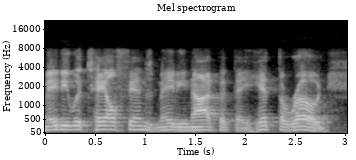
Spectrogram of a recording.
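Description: A man with an unremarkable speaking voice talks at a moderate pace with fairly even intonation against a quiet background. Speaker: radio host. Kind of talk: radio interview.

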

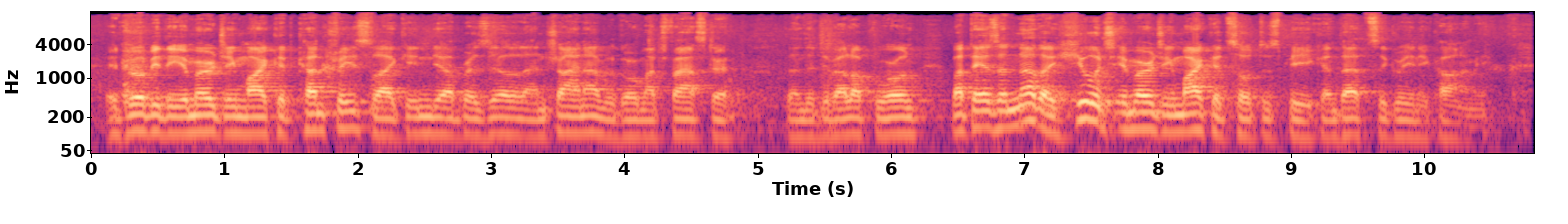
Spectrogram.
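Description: Over noticeable background noise, a man with a fairly low pitch talks at a fairly quick pace with hardly any pauses and big swings in loudness. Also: ordinary pitch variation. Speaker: bank executive. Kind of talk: panel interview.

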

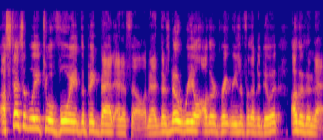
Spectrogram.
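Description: Here a man talks with an American accent. His voice is high in pitch, with a dark, mellow tone. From United States. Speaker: soccer betting podcast co-host. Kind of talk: casual chat.

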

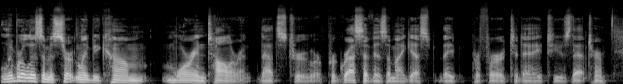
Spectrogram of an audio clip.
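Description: A man with a very deep, low pitch and an American accent, fairly quick in pace with lively intonation and hardly any pauses, in a dry, close sound with no echo on a very clean recording with a silent background. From West Virginia, Appalachia. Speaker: law professor. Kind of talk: interview.

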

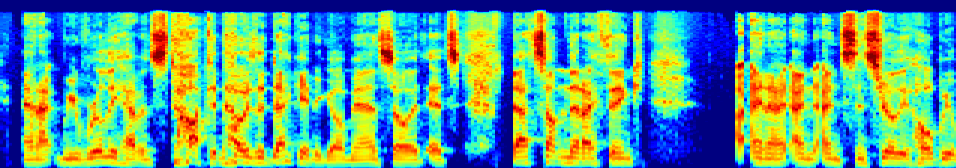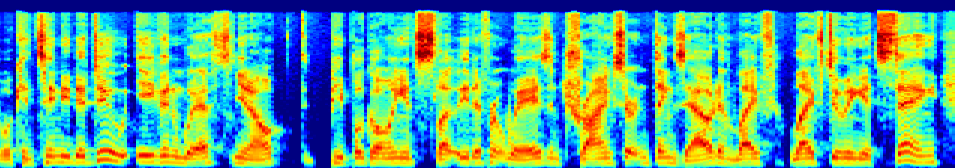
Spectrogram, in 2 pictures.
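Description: A Canadian accent at a very fast pace, with ordinary pitch variation, very even loudness and a very clean recording with a silent background. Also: man, medium pitch for a man. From Ontario, Canada (Paris). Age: 30s. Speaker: drummer. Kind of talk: casual chat.

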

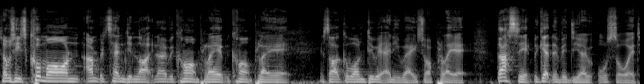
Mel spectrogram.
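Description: In an East Midlands accent, a man speaks at a very fast pace with medium pitch and ordinary pitch variation. The recording is very clean, with a silent background. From Burton upon Trent, English East Midlands. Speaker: DJ and music producer. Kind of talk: casual chat. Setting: studio.

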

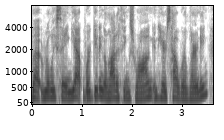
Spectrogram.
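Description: In a very clean recording with a silent background, a woman with an American accent uses a normal speaking voice at medium pitch, fairly quick pace and ordinary pitch variation. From Ohio. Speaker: state representative. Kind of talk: political discussion.

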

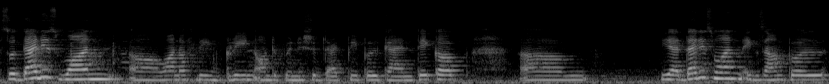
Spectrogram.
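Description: A woman speaks fairly slowly with a fairly high pitch and ordinary pitch variation. Audible room echo and noticeable background noise are present. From Nepal, Kathmandu. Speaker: graduate student, climate advocate. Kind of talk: interview.

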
